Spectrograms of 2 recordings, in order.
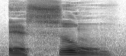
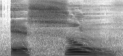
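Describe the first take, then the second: No difference in how they are said.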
